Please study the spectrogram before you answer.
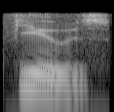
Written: fuse

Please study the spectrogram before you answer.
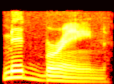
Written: midbrain

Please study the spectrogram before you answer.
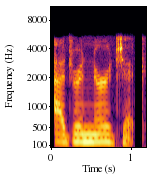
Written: adrenergic

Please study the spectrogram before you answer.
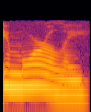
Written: immorally

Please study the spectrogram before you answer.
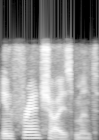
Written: enfranchisement

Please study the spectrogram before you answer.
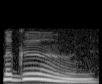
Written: lagoon

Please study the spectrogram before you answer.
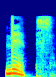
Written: MIPS

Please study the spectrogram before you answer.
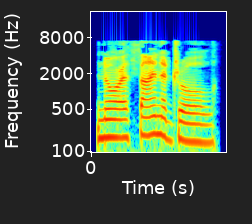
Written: norethynodrel

